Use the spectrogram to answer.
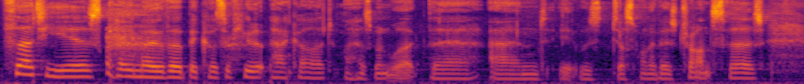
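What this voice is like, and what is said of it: Foreign accent from across the pond. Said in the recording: “It's a little bit further across the pond ... my accent sounds like I can still go places and say, would you tell me how to get there? And they assume I'm a tourist”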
